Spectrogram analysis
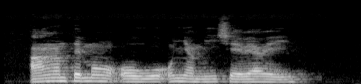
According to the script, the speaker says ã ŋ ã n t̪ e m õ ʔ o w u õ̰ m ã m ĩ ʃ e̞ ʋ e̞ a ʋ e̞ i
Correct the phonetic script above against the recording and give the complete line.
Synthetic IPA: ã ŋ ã n t̪ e m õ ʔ o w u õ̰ ɲ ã m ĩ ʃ e̞ ʋ e̞ a ʋ e̞ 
